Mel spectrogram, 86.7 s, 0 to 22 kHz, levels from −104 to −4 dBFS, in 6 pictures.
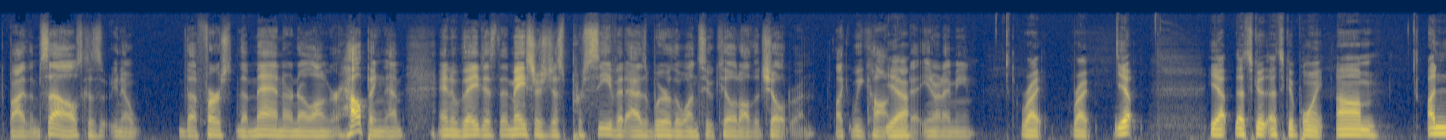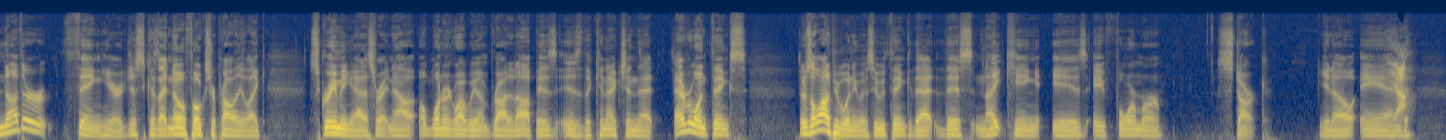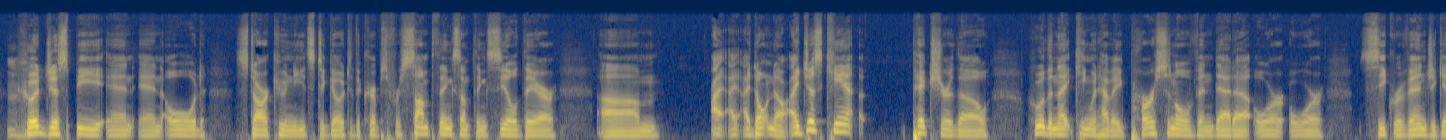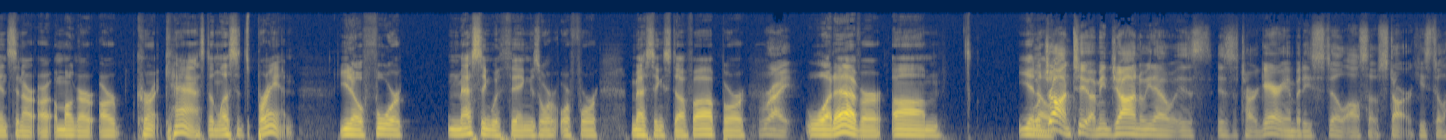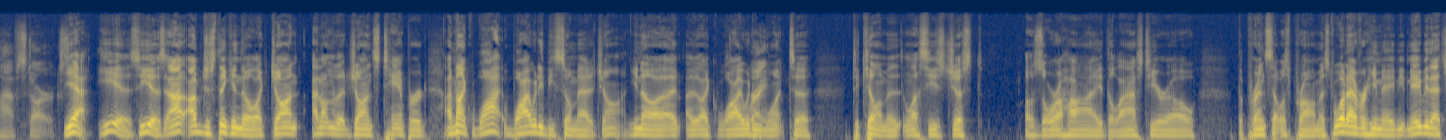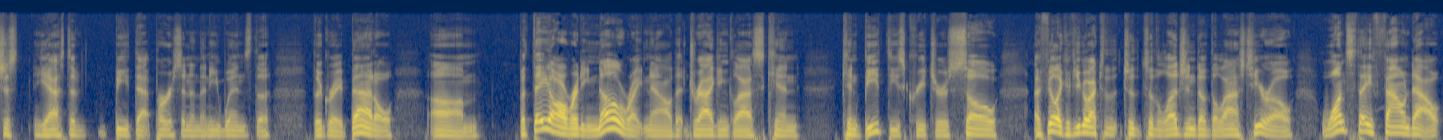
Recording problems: none

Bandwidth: 15 kHz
